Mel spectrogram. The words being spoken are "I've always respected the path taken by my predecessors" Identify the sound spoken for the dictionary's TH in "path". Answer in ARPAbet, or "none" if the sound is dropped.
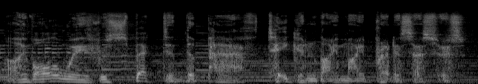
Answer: TH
